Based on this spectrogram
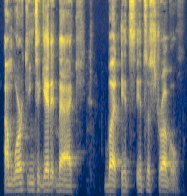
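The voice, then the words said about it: Hoarse, very deep lost voice. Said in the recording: “I lost my voice. ... So, yes, I will be talking like Barry White for a minute.”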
